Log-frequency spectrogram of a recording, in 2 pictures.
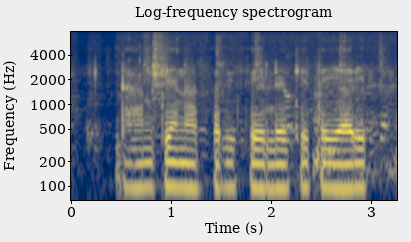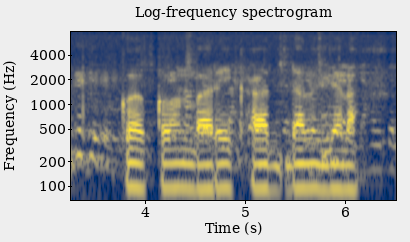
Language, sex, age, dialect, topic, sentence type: Bhojpuri, male, 18-24, Western, agriculture, question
